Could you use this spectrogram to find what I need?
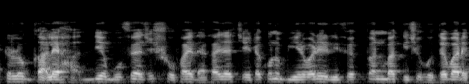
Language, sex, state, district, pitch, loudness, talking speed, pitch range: Bengali, male, West Bengal, Kolkata, 120 Hz, -21 LUFS, 255 wpm, 115-125 Hz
